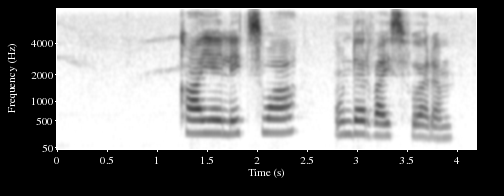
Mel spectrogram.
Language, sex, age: Afrikaans, female, 20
